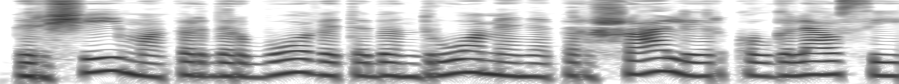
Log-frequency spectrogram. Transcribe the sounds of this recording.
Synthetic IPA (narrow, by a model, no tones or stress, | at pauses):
pʲɛɾʃʲɛɪmɑpʲɛɾd̪ɐɾboɔʋʲɛt̪ʲɛbʲɛnd̪ɾuɔmʲɛnʲɛpʲɛɾʃɑːlʲiːɪɾkoːlˠɡɐlʲæʊsʲɛɪ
